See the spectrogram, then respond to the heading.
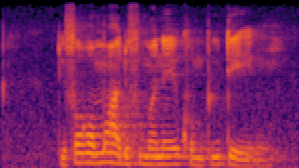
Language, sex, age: Southern Sotho, male, 24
